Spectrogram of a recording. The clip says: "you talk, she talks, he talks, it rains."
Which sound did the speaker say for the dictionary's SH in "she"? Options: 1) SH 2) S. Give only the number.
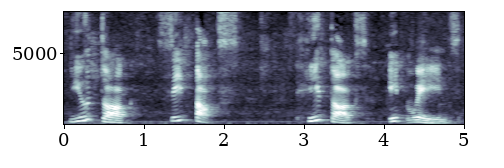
2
